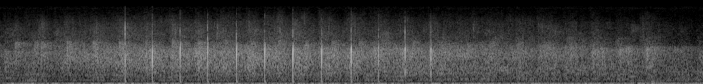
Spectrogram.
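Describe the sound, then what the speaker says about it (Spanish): Applause welcoming presidential candidates at a regional development debate forum, a soft crowd patter with a run of sharp, evenly spaced claps in the middle that then thins out, moderately distant. "Y los recibimos con un aplauso,"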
